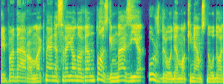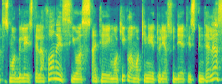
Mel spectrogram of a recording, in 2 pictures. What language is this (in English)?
Lithuanian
